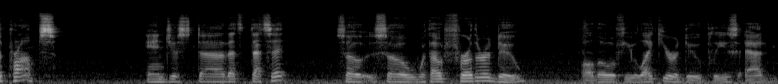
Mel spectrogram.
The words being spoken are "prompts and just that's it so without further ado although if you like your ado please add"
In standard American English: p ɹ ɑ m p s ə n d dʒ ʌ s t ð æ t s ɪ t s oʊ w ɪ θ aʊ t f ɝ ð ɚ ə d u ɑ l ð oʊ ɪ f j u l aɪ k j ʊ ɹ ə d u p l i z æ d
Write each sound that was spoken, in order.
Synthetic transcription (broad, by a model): p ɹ ɑ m p s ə n dʒ ʌ s t ð æ t s ɪ t s oʊ w ɪ θ aʊ t f ɝ ð ɚ ə d u ɑ l ð oʊ ɪ f j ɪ l aɪ k j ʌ ɹ ə d u p l i z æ d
